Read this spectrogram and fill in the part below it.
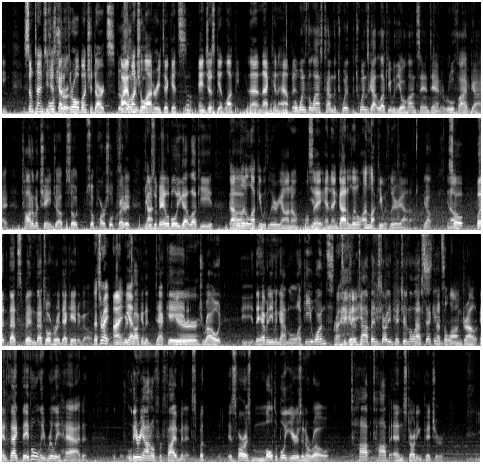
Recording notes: From a practice field outside Hammond Stadium in Fort Myers (apologies for the random wind gusts).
